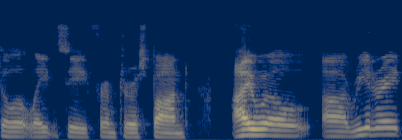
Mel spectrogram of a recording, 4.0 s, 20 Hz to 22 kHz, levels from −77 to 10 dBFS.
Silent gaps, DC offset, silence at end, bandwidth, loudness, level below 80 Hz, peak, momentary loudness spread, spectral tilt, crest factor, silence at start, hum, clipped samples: none; under 0.1%; 0.05 s; 11 kHz; -26 LUFS; -80 dBFS; -6 dBFS; 15 LU; -6 dB/octave; 20 dB; 0 s; none; under 0.1%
